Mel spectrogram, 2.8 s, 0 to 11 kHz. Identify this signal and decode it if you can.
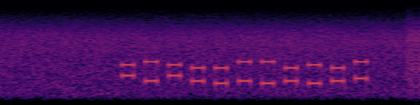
DTMF, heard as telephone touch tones, dialled by machine, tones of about 80 ms, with radio hiss and a squelch burst at the end. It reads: 06041634249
